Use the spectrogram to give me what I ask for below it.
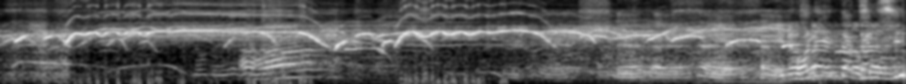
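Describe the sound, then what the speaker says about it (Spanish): Men in a concert audience whistle loudly at a show: many shrill, overlapping whistles slide up and down over crowd noise throughout. "todos los hombres, chiflan"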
